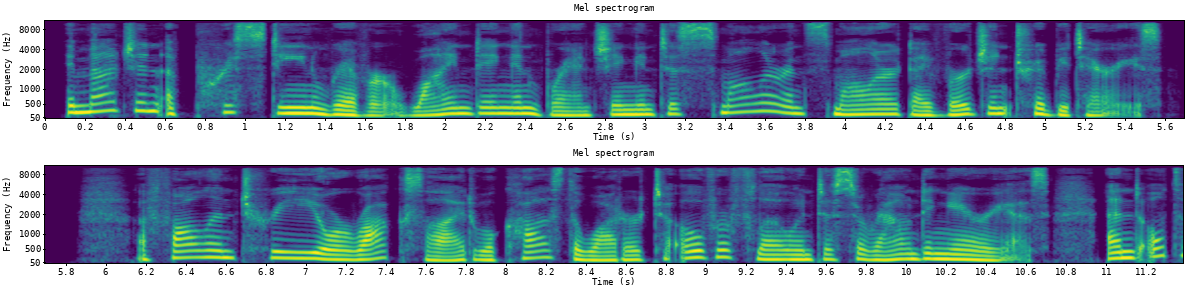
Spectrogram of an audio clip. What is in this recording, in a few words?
Essential Chakra Meditation; self-development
